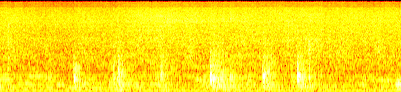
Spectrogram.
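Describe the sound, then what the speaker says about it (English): Food sizzles steadily in a hot pan while being sautéed, with a spoon or spatula scraping and stirring in irregular strokes through the constant frying hiss. "this is sauteing"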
